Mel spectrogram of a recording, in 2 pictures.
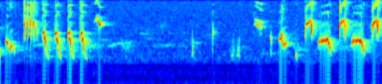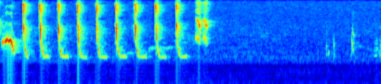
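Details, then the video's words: A flycatcher (sikatan londo) sings bright, high phrases: quick twittered notes, a few slurred whistles, then a fast run of about nine sharp, downward-sweeping chips. "kicau burung sikatan londo"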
